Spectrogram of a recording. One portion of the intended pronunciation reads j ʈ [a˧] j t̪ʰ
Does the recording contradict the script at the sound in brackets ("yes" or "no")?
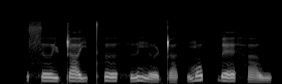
no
